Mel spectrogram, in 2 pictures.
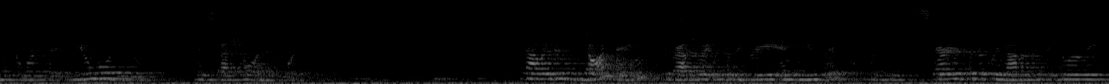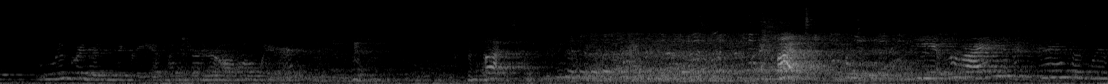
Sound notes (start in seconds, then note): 14.1 laughter; 16.4 laughter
